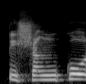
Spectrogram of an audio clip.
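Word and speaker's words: Tishchenko: Reaction है, ये है टिशंको रिएक्शन। टिशंको, टिस्चेंको बोलोगे तो स्पेलिंग लिख लोगे, SCH है ना, तो टिस्चेंको, जैसे ऐसा लग रहा है चाइनीज माल है, नहीं टिस्चेंको। ठीक है, तो टिशंको रिएक्शन है।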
